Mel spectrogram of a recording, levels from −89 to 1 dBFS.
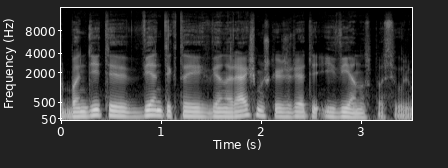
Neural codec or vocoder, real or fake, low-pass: none; real; 14.4 kHz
